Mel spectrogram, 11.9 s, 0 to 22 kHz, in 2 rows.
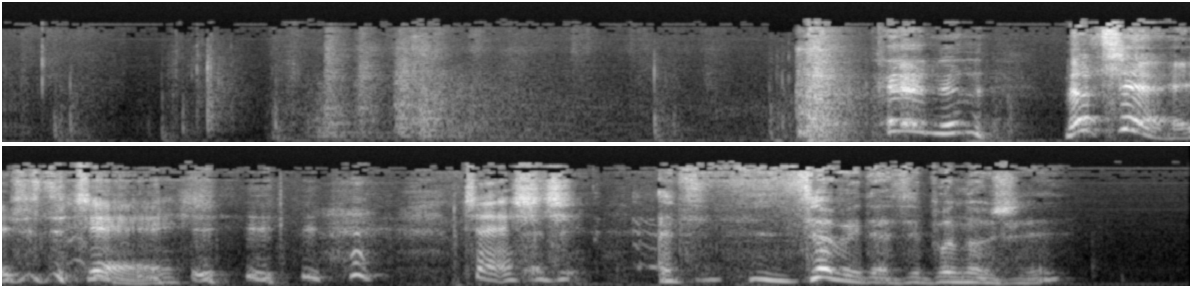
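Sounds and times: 
door being opened: 1.4 - 4.4
speech: 4.4 - 11.3
laughter: 5.9 - 8.0.

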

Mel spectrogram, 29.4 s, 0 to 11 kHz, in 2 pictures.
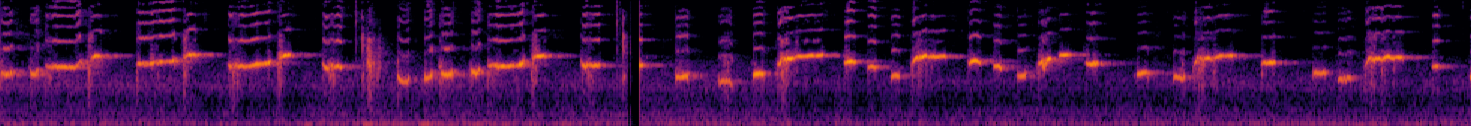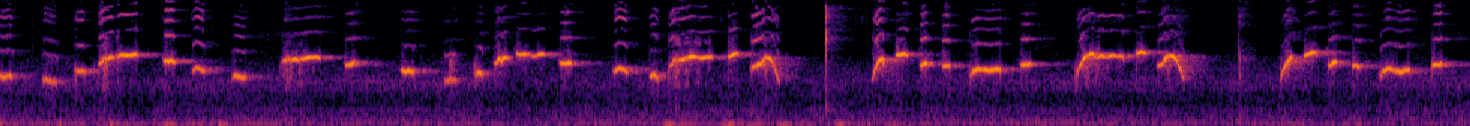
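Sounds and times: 
cockatiel whistling a melodic song: 0.0 - 29.3
sharp click: 22.9 - 23.2.

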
